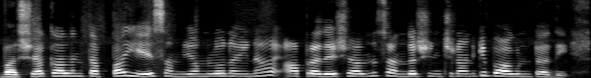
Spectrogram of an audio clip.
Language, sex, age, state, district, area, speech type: Telugu, female, 18-30, Andhra Pradesh, N T Rama Rao, urban, spontaneous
